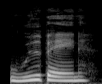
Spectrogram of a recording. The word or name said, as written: udebane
